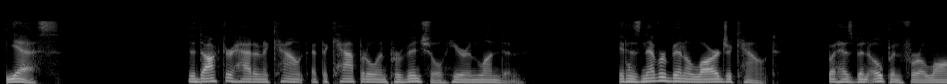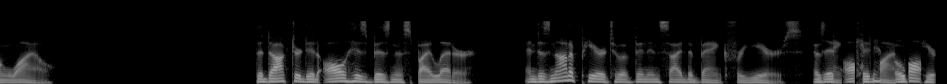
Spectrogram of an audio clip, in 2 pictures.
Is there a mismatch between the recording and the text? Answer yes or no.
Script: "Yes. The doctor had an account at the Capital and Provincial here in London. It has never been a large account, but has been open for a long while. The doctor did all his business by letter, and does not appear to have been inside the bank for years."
yes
